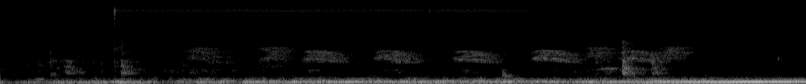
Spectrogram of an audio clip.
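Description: A crow cawing about eight times in a row, over a low steady hum that grows louder near the end. A single sharp click about a second in.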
